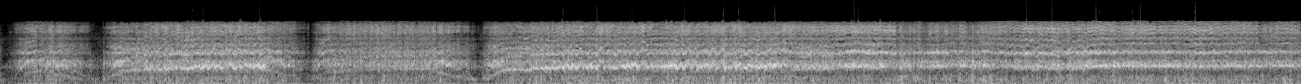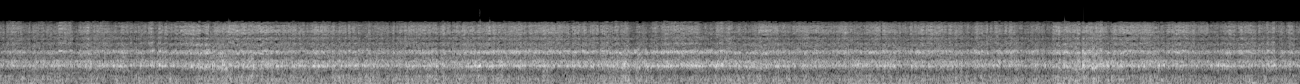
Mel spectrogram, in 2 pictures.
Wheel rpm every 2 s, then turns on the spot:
70, 150, 120, 190, 220, 220, 230, 230, 230, 230, 230, 230, 230.
none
